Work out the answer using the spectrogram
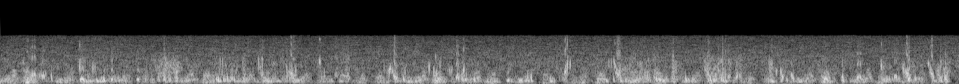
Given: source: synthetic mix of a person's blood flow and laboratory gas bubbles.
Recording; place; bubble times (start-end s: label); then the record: Doppler ultrasound of blood flow; precordium
0.22-0.57 s: bubbles
0.76-1.28 s: bubbles
1.33-1.84 s: bubbles
2.05-2.49 s: bubbles
2.51-3.00 s: bubbles
3.17-3.51 s: bubbles
3.79-4.12 s: bubbles
4.26-4.83 s: bubbles
5.04-5.19 s: bubbles
5.25-5.37 s: bubbles
5.44-5.74 s: bubbles
5.95-6.92 s: bubbles
7.02-7.43 s: bubbles
7.67-7.98 s: bubbles
8.14-8.63 s: bubbles
8.78-9.21 s: bubbles
9.24-9.53 s: bubbles
9.57-9.59 s: bubbles
From the record:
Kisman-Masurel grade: 243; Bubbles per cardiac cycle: several, 3 to 8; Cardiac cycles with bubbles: 100%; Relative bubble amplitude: loud (0.450 to 0.775); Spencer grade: 3 (all of the cardiac periods contain showers or single bubble signals, but not dominating or overriding the cardiac motion signals); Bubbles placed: anywhere in the cardiac cycle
